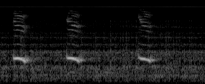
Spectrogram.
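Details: Pale-billed antpitta from San Lorenzo, northern Peru, in humid montane bamboo forest. Three brief, low, hollow notes, each dipping at the end, come roughly every 0.6 seconds over quiet background hiss.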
